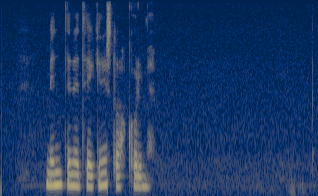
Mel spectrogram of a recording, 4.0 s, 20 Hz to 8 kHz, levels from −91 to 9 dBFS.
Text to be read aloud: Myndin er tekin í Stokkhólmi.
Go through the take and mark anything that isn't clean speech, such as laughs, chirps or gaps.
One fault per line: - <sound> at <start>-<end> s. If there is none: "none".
none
